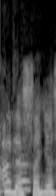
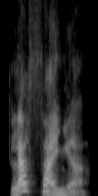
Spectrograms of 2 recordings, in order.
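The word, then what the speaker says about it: lasanha: el queso supervía la lasaña se pronuncia igual igual lasaña recuerden que la nh cierto se pronuncia como nuestra ñ entonces en algunas palabras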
